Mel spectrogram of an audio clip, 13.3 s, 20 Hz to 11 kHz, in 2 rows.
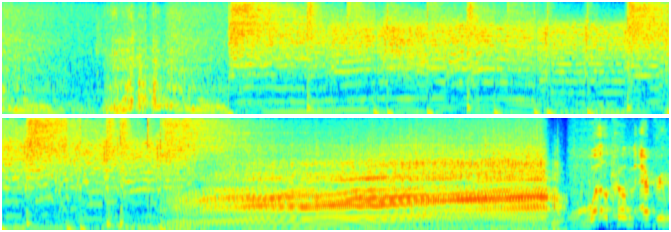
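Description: A Porsche 991 GT3 with a Sharkwerks muffler-delete exhaust revs hard, rising and falling in repeated loud blips before a long climbing rev, close and dominant with no talk over it.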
